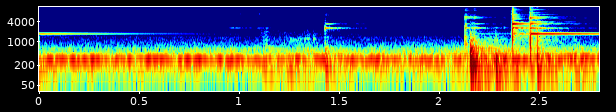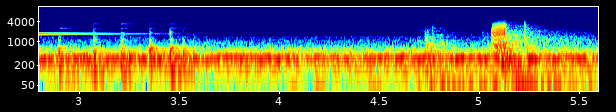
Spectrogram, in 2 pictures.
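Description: Sharp clattering, clinking knocks in the dark night: a quick cluster of hard hits near the middle and one more toward the end, each standing out over a steady low hum.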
